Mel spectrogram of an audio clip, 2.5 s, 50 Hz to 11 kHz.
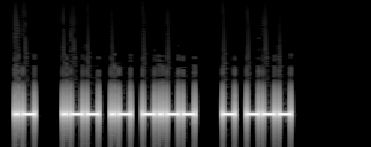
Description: Morse code, heard as a keyed tone, about 44 wpm, 700 Hz. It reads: A WAY TO
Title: Sets of 5 Words 45wpm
